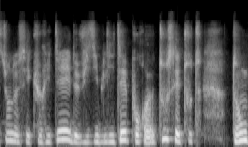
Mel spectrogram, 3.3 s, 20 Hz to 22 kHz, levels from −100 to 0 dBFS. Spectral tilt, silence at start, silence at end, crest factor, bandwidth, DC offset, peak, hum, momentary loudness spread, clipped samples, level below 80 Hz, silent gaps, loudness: -5.5 dB/octave; 0 s; 0 s; 16 dB; 12 kHz; under 0.1%; -2 dBFS; none; 11 LU; under 0.1%; -64 dBFS; none; -19 LUFS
